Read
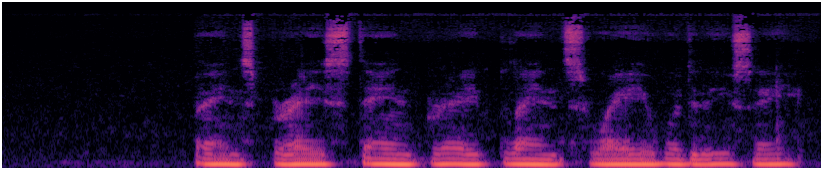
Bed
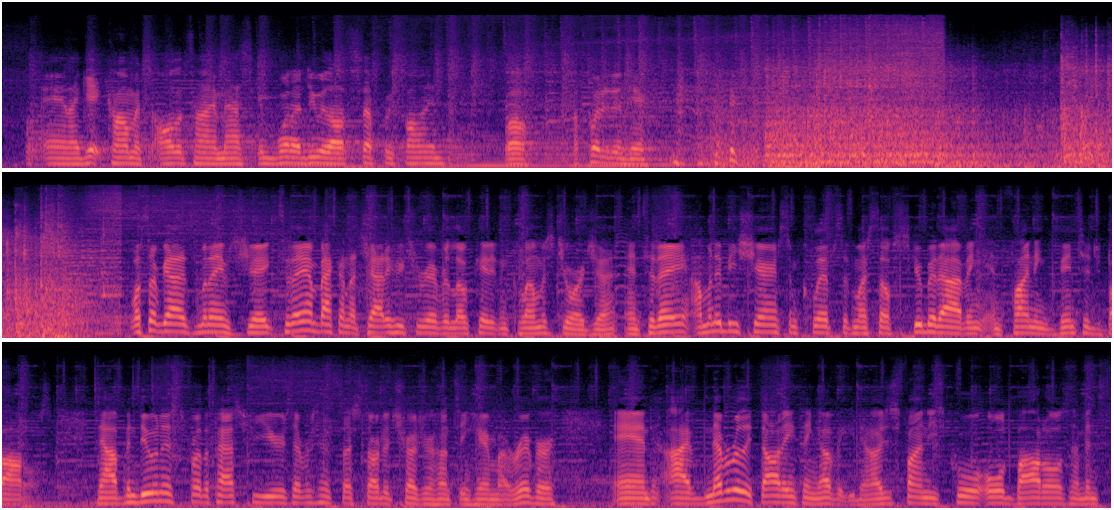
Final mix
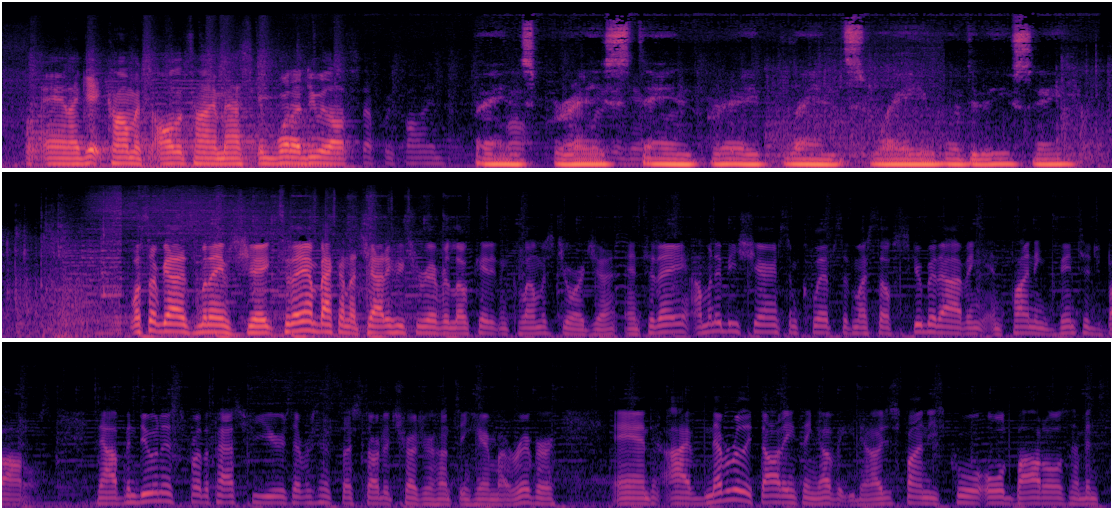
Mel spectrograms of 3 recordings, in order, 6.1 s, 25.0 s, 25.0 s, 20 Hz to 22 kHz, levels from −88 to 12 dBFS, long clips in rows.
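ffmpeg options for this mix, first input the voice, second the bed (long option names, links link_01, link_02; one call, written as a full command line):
ffmpeg -i stem1.wav -i stem2.wav -filter_complex "[0:a]adelay=2100,volume=1dB[link_01];[1:a]volume=18dB,afade=type=out:start_time=2.27:duration=0.42:silence=0.0794328,afade=type=in:start_time=8.67:duration=1.05:silence=0.105925,afade=type=out:start_time=10.59:duration=1.46:silence=0.188365[link_02];[link_01][link_02]amix=inputs=2:normalize=0" out.wav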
